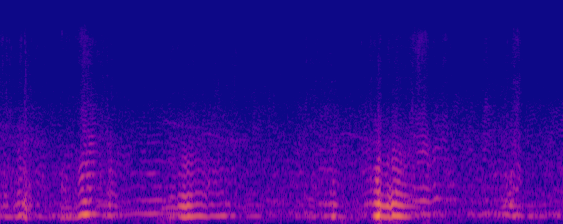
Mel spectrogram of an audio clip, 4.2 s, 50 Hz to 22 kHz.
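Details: Honey bees humming within the hive, a thick low buzz with ringing overtones; single bees flare up loudly near 0.6, 1.4 and 2.8 seconds over the steady colony drone.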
